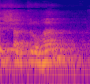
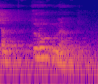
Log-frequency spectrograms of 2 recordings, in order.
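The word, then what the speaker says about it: शत्रुघ्न: Shatrugna, some people say Shatruhan. Shatruhan is, the correct pronunciation is Shatrugna.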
